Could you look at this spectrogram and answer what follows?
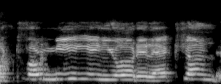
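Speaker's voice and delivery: high, slow mock Jamaican sing; fake Jamaican accent. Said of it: "in a fake Jamaican accent".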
